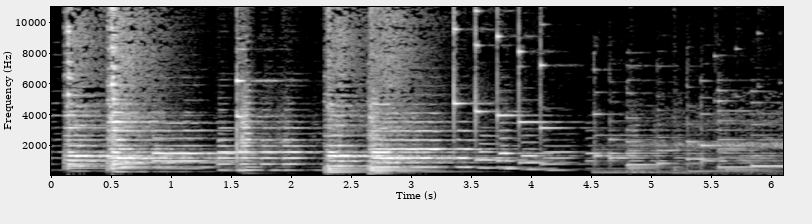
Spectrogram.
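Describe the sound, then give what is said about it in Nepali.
A phone ringtone for an incoming call plays a bright chiming melody of many bell-like notes, loud and continuous with no voices. “रामेछापकी साथी निसाजीले पो phone गर्नुभएछ, उठाउनु पर्यो।”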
